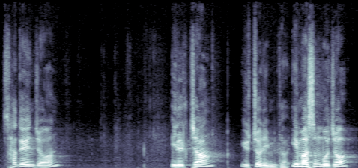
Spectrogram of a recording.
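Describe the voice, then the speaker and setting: A male pastor preaching a Sunday sermon, asking rhetorical questions and voicing people's doubts, swinging between loud and hushed. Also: on the high side, animated, unhurried. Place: church service.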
